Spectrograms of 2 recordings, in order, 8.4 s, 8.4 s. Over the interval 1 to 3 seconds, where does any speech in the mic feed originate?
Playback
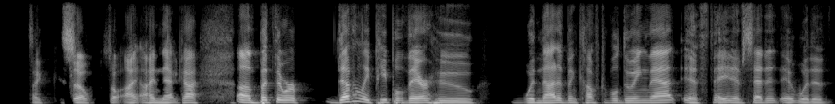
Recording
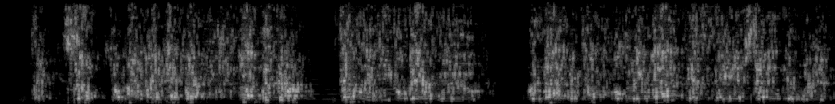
echo only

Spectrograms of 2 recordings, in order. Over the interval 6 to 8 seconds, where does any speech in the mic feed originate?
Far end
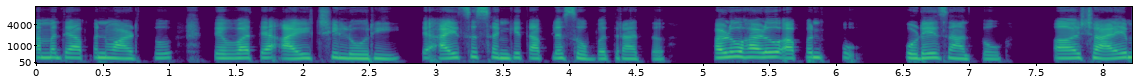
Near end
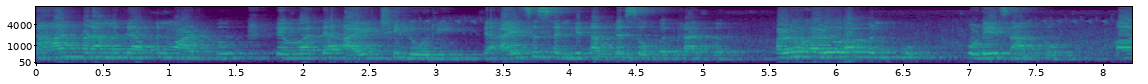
echo only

